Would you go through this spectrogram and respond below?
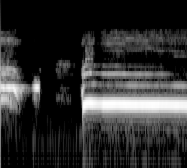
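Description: Mr. Briggs the dog lets out a brief whimpering yelp and then breaks into a sustained, loud, steady howl close by, as though singing.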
